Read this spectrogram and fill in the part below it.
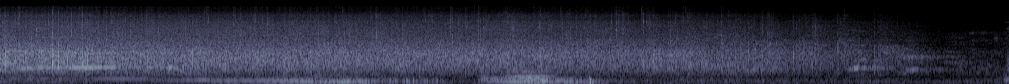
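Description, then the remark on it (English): An audience claps steadily in a dense, sustained wash of applause for about nine seconds, with low murmuring or tones beneath it, before the clapping quickly tapers off. “Oh, come on, you can clap better than that.”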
